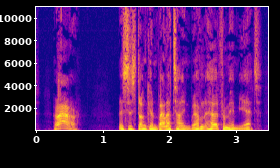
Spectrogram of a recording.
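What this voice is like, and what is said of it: Gruff Glasgow accent, Duncan Bannatyne impression. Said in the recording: “Duncan Bannatyne... he's from Glasgow, and this is a terrible, terrible Glasgow accent... It's more like a Duncan Bannatyne accent than a true Glasgow accent... He's a bit gruff and slightly, sounds slightly moody”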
